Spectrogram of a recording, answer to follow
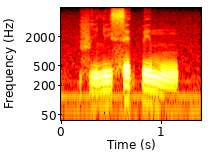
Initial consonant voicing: voiceless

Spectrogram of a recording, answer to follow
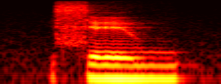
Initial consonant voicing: voiceless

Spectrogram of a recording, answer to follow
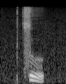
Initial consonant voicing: voiceless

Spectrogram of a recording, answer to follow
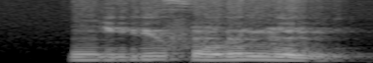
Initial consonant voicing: voiced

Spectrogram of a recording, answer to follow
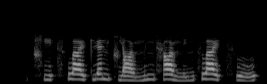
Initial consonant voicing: voiceless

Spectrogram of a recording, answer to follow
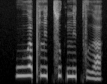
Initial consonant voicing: voiced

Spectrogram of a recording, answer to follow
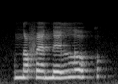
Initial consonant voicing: voiced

